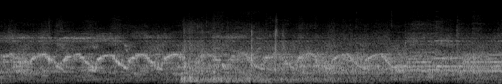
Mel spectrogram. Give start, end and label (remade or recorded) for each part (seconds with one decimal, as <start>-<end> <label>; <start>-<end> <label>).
0.0-3.3 remade; 3.3-3.9 recorded; 3.9-5.0 remade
